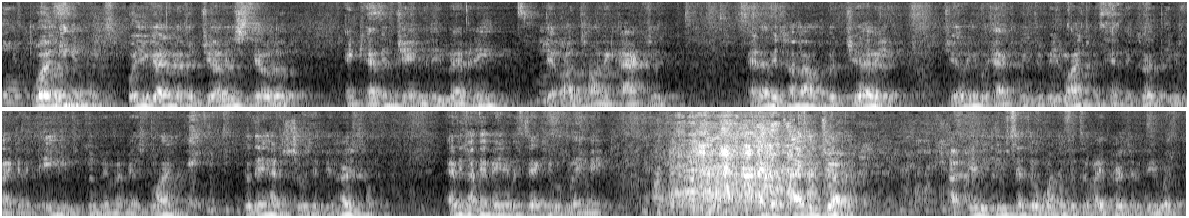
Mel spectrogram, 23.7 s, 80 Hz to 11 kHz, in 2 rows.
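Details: Adult man with profound hearing loss since childhood and a childhood speech impediment, trained in phonetics, who wore two hearing aids and received a cochlear implant about 3.5 years ago; deaf speech (speech of profound hearing loss).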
